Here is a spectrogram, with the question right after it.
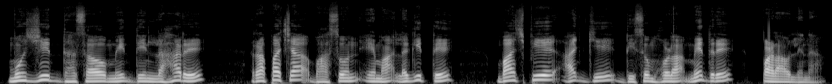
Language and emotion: Santali, neutral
